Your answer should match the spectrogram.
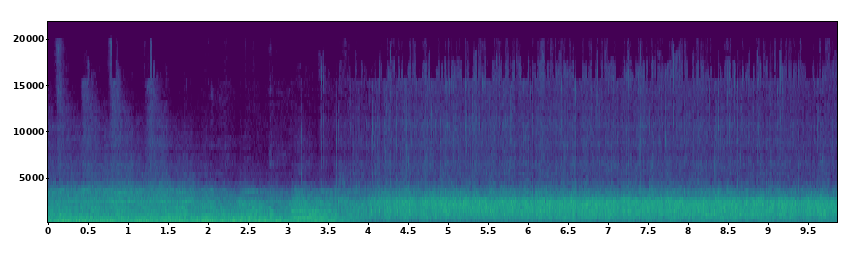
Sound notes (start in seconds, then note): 3.4 audience applauding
